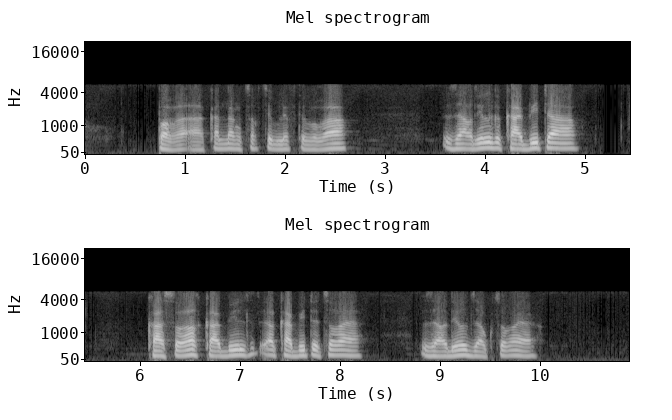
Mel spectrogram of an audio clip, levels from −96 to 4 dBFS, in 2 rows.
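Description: Throughout, 4-bit ADPCM compression's coarse steps add gritty hiss to loud syllables. Nothing passes 5.3 kHz, pointing to a low sample rate. Speech sounds dull.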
